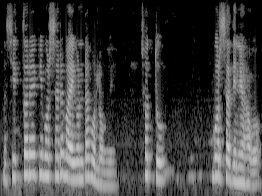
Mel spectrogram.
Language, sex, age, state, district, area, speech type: Odia, female, 60+, Odisha, Balasore, rural, spontaneous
